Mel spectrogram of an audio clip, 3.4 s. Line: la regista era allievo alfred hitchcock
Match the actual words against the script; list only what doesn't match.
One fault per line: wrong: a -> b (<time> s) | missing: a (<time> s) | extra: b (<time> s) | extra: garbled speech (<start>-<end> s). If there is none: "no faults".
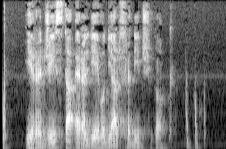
wrong: la -> il (0.4 s)
extra: di (1.6 s)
